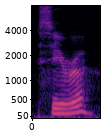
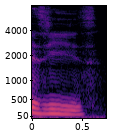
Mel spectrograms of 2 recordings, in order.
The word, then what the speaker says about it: Aziz: tournament Aces for sir Sierra uh oh already pronouncing it wrong it's going to be Aziz Aziz with the aces 953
